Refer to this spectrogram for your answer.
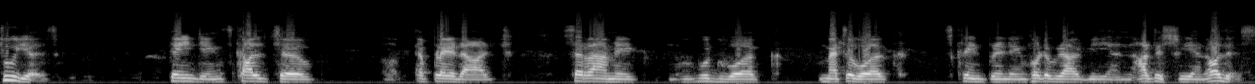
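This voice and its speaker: Speaking with a Kerala Indian accent, a man at medium pitch moves at a very slow pace, taking long, frequent pauses, his intonation fairly even while his loudness swings widely. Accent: Malayali Indian English. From India, Kerala (Palakkad, Malabar). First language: Malayalam. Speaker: sculptor. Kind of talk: interview. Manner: halting.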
